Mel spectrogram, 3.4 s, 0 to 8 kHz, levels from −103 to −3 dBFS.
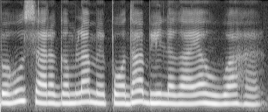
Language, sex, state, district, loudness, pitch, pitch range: Hindi, female, Jharkhand, Palamu, -11 LUFS, 245 Hz, 235-255 Hz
